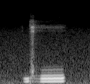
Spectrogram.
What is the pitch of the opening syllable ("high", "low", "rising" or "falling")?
high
